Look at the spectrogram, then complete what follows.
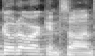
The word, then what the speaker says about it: Arkansas: be kept in bathtubs Arkansas must be pronounced Arkansas in Arkansas it's illegal to buy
